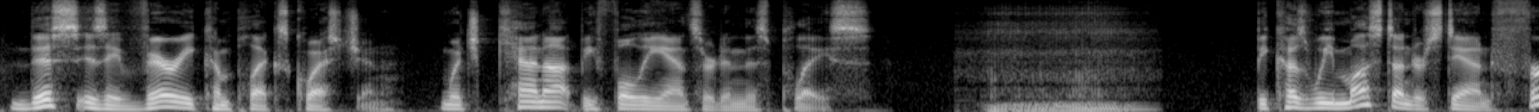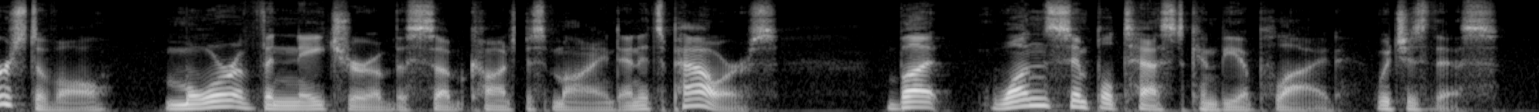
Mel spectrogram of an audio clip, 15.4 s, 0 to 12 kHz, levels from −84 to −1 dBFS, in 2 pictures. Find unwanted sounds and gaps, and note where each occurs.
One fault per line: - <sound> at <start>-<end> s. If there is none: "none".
- breath at 4.8-5.8 s
- dropout at 10.3-10.3 s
